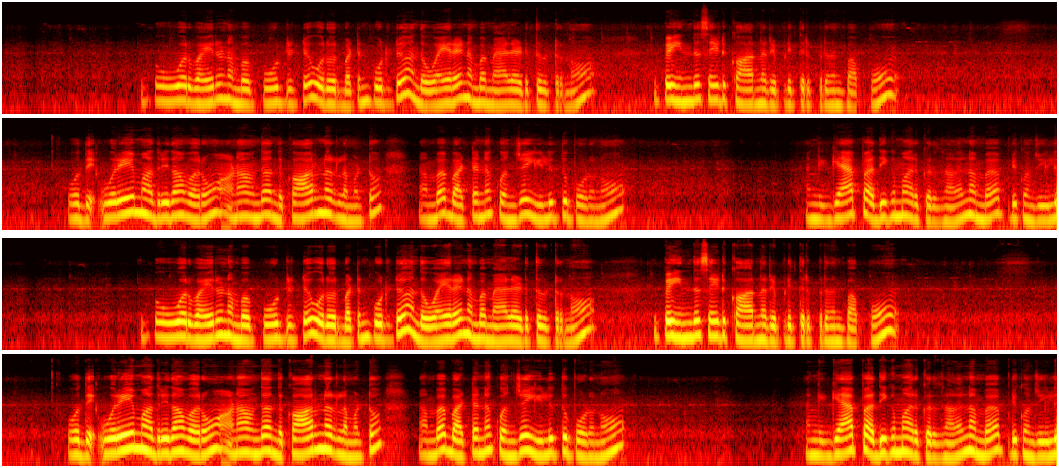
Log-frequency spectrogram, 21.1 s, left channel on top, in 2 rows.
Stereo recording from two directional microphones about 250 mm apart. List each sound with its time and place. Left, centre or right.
1.5 s speech: centre
11.2 s speech: right
18.6 s speech: right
